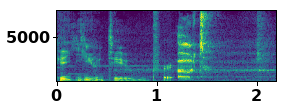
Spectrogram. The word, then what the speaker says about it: haute: They have like a YouTube for Haute. Haute. Haute. Haute montagne. Haute montagne. What does haute mean? So if montagne is mountain, haute must mean fashionable or elegant.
